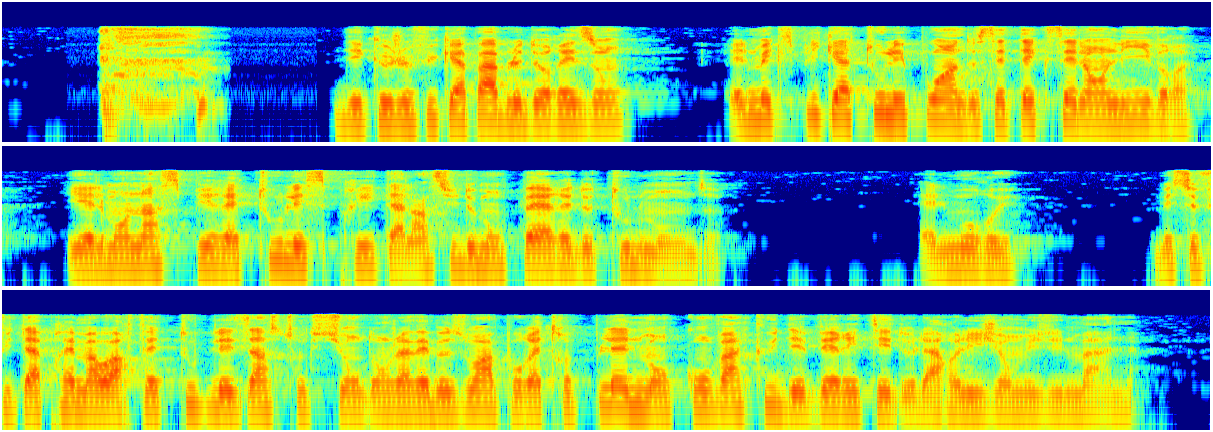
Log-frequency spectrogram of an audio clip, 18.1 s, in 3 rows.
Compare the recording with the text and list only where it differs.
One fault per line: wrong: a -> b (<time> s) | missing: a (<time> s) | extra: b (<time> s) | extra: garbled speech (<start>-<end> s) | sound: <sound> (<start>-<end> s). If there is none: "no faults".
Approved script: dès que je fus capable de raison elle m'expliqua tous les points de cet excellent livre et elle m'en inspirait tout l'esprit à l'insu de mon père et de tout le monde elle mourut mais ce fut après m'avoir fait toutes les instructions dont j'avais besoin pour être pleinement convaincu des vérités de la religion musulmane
sound: cough (0.5-1.2 s)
